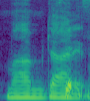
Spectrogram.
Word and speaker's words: Mamdani: Mamdani. Mom, like everybody has a mom, right? We call her mom. Right. And Ronnie Reagan, Connie, Bonnie, those common girls' names.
